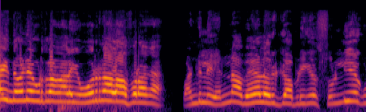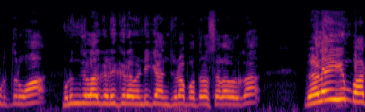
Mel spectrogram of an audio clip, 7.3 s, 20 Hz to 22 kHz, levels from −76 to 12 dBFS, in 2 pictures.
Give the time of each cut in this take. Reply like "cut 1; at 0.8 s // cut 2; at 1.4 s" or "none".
cut 1; at 1.7 s // cut 2; at 4.2 s

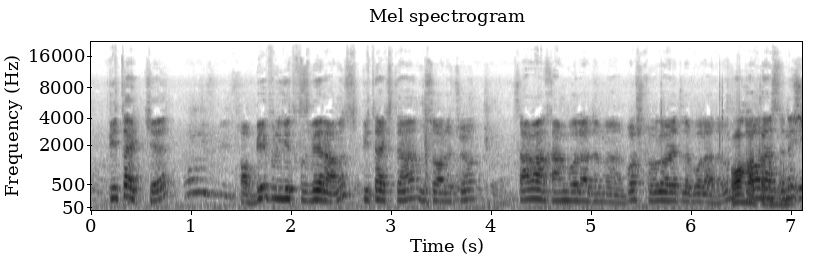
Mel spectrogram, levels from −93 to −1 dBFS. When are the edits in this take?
none

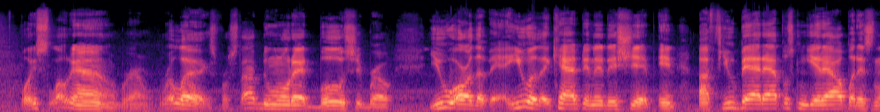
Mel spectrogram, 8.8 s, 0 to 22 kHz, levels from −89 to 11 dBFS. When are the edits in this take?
none

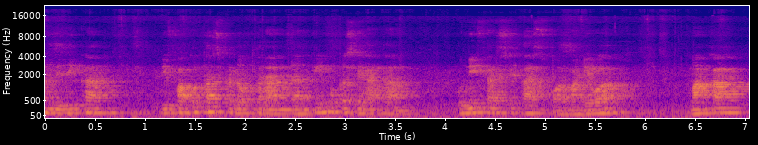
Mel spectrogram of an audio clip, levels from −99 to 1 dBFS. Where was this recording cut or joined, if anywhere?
none

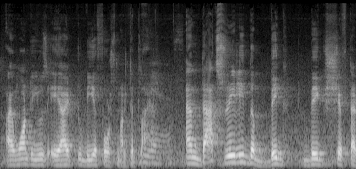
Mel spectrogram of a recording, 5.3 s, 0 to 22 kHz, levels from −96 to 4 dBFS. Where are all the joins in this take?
none

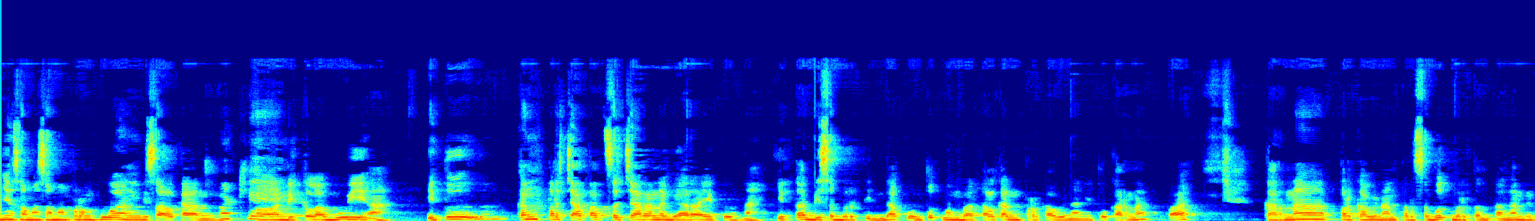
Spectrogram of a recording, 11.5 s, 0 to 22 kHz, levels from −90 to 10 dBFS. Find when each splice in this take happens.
none

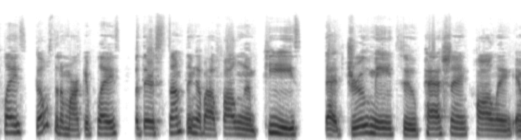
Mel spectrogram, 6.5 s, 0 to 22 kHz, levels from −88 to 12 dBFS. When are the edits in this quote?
cut 1; at 1.7 s

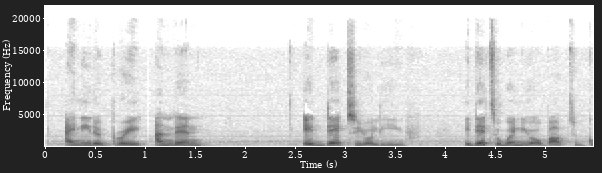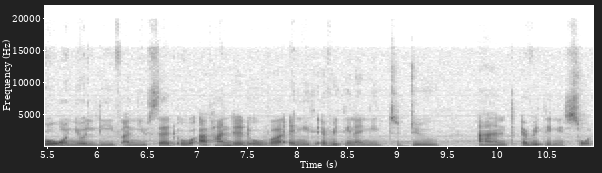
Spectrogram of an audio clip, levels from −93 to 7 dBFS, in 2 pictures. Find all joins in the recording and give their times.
cut 1; at 1.0 s

